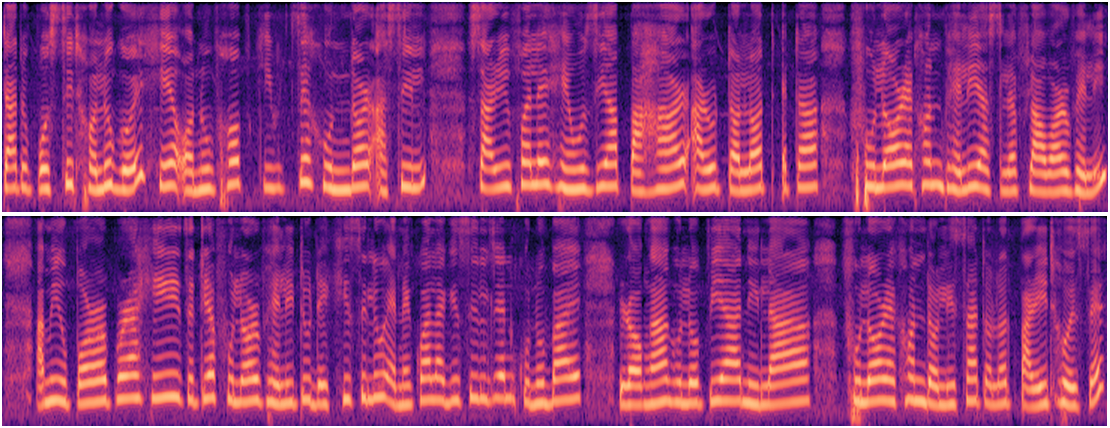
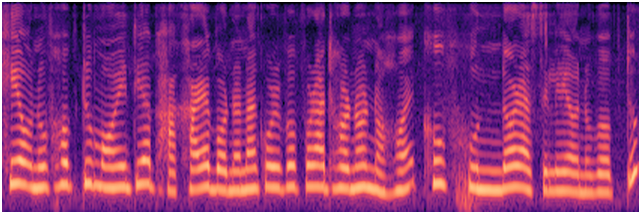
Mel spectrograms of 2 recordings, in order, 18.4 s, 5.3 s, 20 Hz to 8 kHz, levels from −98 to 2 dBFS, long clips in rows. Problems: none marked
